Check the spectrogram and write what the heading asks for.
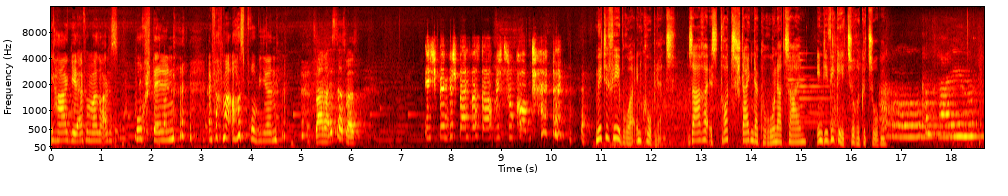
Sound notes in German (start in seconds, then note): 9.3 Lachen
